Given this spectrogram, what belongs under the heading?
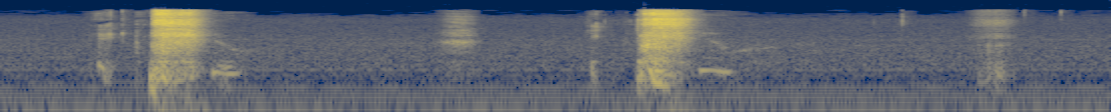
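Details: Self-induced sneezing: two loud, sharp sneezes about two and a half seconds apart, each with a quick intake before it, softer breaths and small sounds between.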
